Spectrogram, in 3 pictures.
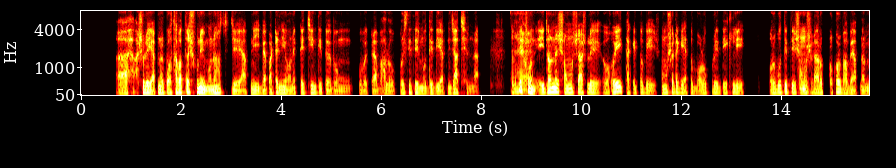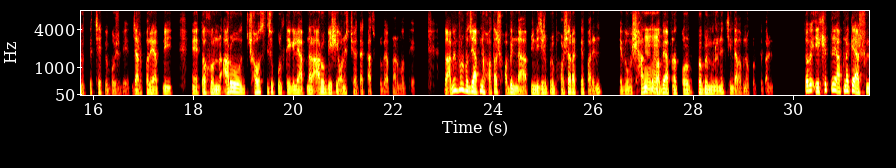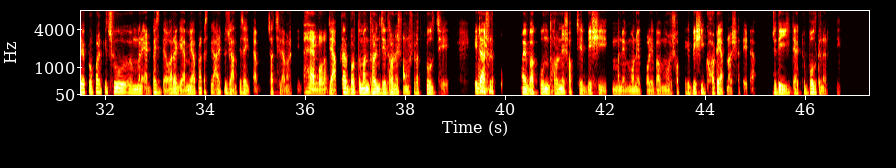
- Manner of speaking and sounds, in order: other background noise; tapping
- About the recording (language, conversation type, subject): Bengali, advice, অনিশ্চয়তা হলে কাজে হাত কাঁপে, শুরু করতে পারি না—আমি কী করব?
